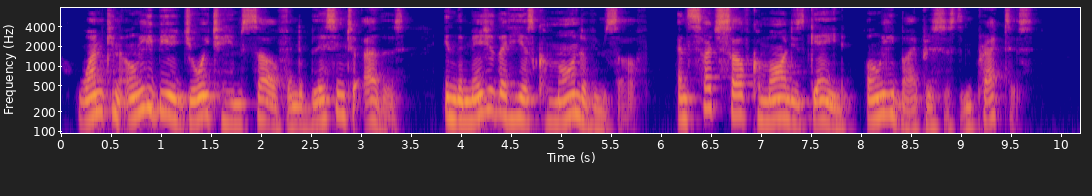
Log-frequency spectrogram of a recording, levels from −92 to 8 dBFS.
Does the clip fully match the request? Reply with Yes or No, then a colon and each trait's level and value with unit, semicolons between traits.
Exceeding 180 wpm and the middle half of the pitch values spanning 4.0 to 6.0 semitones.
Yes: average, 190 wpm; average, 5.0 semitones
